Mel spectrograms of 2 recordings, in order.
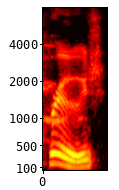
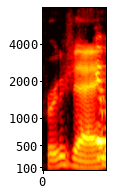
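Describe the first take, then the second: First: The name ends without a final 'ay' vowel. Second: The name ends with a final 'ay' vowel. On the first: The speaker calls it wrong. "It's not Fruge" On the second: The speaker calls it right. "fancy A at the end"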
